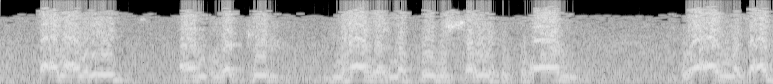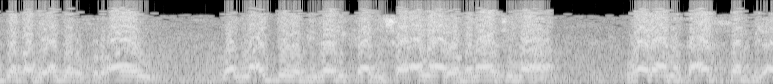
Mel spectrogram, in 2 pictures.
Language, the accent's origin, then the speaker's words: Arabic; Syria; لأني حديث عهد للبلاد، لكن عندنا في سوريا وفي مصر حدث ولا حرج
